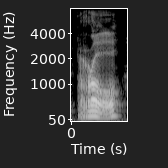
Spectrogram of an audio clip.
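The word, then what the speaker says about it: rho: Ro should be a little bit trilled. Ro.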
